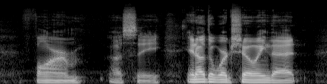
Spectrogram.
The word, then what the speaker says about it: Farmacy: spell it in the traditional way but we spell it uh f a r m a c y Farm see in other words showing that food is medicine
